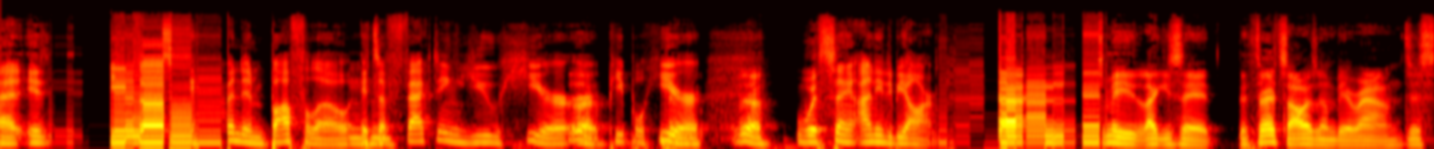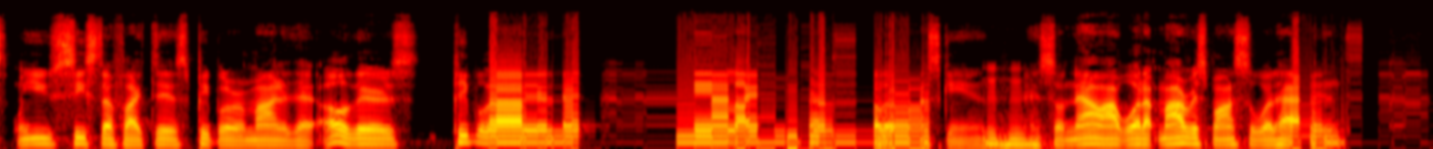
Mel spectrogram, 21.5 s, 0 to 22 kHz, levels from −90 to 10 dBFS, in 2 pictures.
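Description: Robotic sound from repeated short buffers at 0.35–1.71 s, 7.04–8.29 s, 14.42–17.72 s and 20.43–21.51 s, likely from a roughly 7.5 ms slice being looped while fresh audio went missing. It imposes a fixed 134 Hz metallic buzz over nearly all of the speech, and over most of it in the last stretch.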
